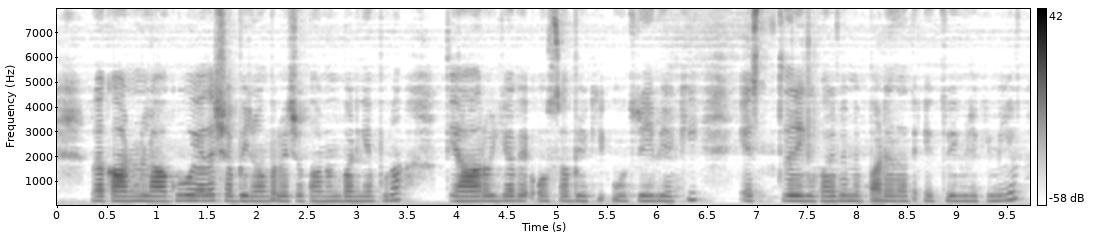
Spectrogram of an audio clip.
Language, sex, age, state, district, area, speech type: Dogri, female, 30-45, Jammu and Kashmir, Reasi, urban, spontaneous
